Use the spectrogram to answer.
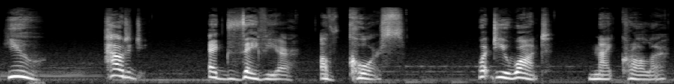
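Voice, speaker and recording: A woman's voice: lowish voice, expressive, slow, fairly bright tone, slightly rough, soft background music, full character voice. A woman playing a bitter, commanding mutant villain leader in an audio drama, curt and scornful. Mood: wary, scornful.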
